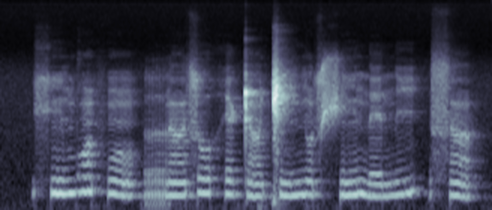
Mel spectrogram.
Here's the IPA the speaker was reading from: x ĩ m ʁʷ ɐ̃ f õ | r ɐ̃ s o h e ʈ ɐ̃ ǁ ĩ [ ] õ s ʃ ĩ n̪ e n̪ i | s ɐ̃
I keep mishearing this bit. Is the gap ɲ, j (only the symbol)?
ɲ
